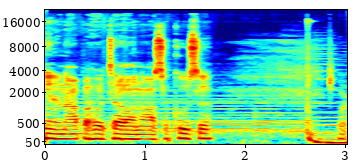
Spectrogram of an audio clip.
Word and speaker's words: Asakusa: I'm staying in an Appa hotel in Asakusa, or Asakusa, I think that's how you probably pronounce it, but this is my view.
